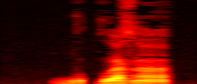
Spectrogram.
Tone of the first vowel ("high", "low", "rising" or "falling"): low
